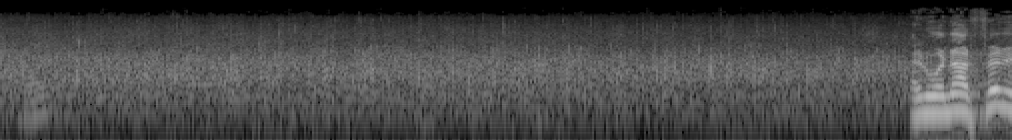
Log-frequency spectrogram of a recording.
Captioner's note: applause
